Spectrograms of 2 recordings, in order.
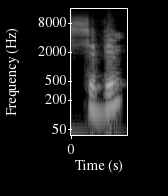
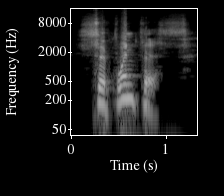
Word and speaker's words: Sentes: last name Daisy s sentes centes so the C is pronounced and the I is not learn something every day centus is awarded this certificate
